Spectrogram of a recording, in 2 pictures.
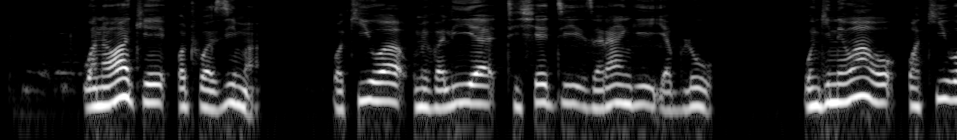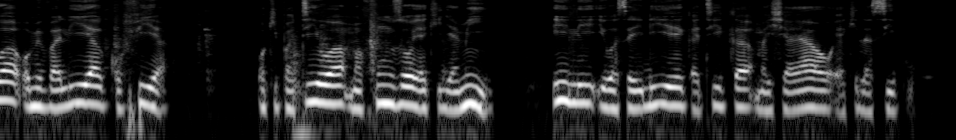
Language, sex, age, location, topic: Swahili, male, 25-35, Dar es Salaam, education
